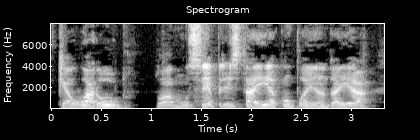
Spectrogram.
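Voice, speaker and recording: High-voiced preacher reading scripture. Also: male voice, steady tone, slight background noise. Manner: addresses listeners as brothers, reads scripture aloud in a measured way. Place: indoor room at home, religious images behind him. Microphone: livestream camera.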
